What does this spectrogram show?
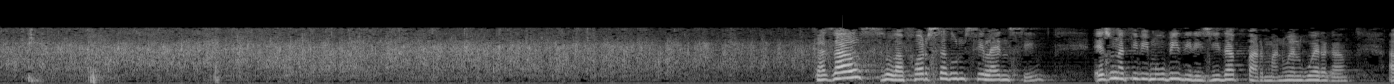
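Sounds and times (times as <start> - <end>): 
audience applause: 0.0 - 8.6
speech: 8.2 - 13.9.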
